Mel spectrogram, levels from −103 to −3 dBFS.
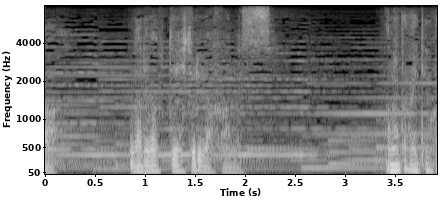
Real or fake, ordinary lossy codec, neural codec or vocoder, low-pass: real; none; none; none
